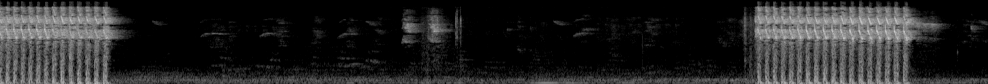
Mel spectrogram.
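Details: Golden-bellied gerygone (cililin) singing energetically for training other songbirds. Two long, loud, rapid buzzy trills about seven seconds apart, with brief high chirps and quiet background between them.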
